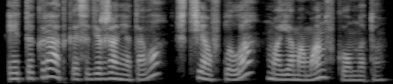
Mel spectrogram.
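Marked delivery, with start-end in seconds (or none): none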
